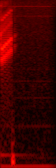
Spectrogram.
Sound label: zap; ur-quan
